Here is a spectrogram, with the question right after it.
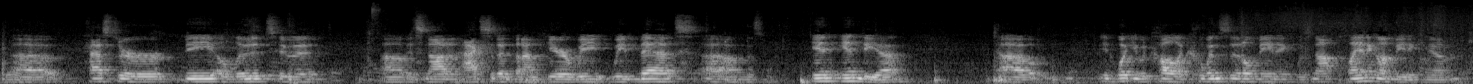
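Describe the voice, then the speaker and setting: A man with a Texan accent talks at a fairly slow pace, medium in pitch, with monotone, flat intonation and long, frequent pauses. Audible room echo and noticeable background noise fill the recording. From Texas, Houston. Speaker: pastor. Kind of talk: sermon.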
